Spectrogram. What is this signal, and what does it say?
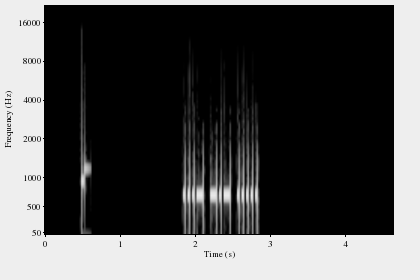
Morse code, heard as a keyed tone, about 41 wpm, 700 Hz. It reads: VK5
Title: Callsign Prefixes for Top 50 DXCC - 40wpm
